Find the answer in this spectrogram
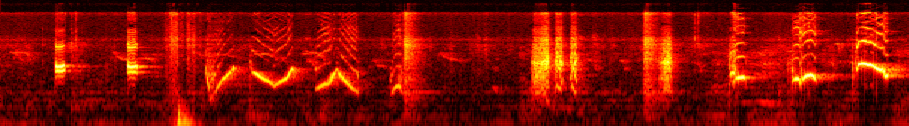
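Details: Greater green leafbird singing to provoke other leafbirds: sharp chips, a run of whistled V-shaped notes dipping and rising, raspy bursts, then bright sliding whistles; one low thump.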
